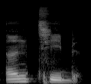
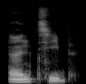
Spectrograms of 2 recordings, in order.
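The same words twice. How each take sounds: No difference in how they are said.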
